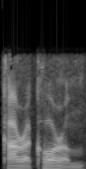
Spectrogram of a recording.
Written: Karakoram Pass

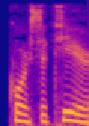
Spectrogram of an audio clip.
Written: corsetiere

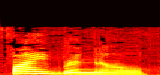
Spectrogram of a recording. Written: fibrino

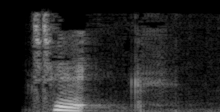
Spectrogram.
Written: Thich

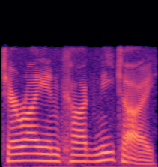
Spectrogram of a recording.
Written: terrae incognitae

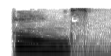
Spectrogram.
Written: Hanes

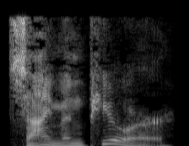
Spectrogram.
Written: simon pure

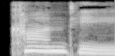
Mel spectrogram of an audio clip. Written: khanty

